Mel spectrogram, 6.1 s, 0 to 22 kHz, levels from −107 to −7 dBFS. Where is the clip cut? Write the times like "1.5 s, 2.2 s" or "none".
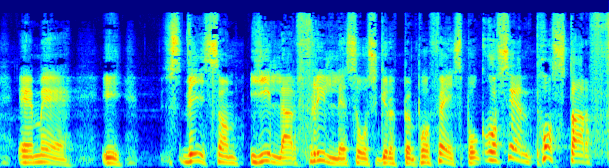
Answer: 2.4 s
